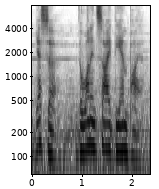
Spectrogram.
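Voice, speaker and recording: An actor playing a dutiful, earnest intelligence analyst in a video game, speaking in a businesslike way. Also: male voice, medium pitch, moderate pace, over music, lightly acted. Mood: earnest briefing.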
